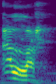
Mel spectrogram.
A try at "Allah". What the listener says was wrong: double. Bukan Allah. Jangan ditekan L-nya. Allah. Allah.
